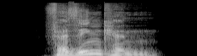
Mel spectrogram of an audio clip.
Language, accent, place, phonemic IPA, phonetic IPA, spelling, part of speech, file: German, Germany, Berlin, /fɛʁˈzɪŋkən/, [fɛɐ̯ˈzɪŋkŋ̍], versinken, verb, De-versinken.ogg
- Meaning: to sink, to descend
